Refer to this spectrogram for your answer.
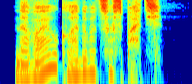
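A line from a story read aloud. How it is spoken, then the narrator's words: Whispered suggestion. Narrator (Russian): шепотом предложила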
